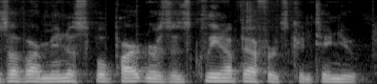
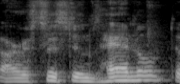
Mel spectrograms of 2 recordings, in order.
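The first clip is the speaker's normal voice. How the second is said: normal talking voice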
